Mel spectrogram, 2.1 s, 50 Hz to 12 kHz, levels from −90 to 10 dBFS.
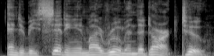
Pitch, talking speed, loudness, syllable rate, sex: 125 Hz, 310 wpm, -16 LUFS, 6.2 syllables/s, male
